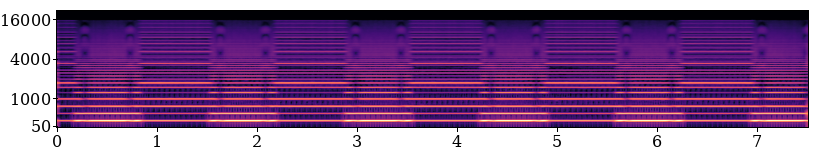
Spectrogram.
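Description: Animoog Z wavetable synthesizer holding one steady sawtooth-like note while its tone brightens and dulls in a regular cycle, about every second and a half, as it morphs through its timbres, most of them a static fat saw.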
